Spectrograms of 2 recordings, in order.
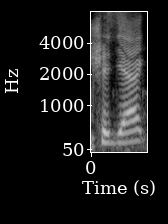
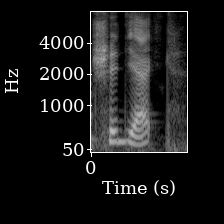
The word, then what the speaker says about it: Shediac: Like that we keep Shediac, S-H-E-D-I-A-C, or Shediac, if we want to pronounce it in English.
